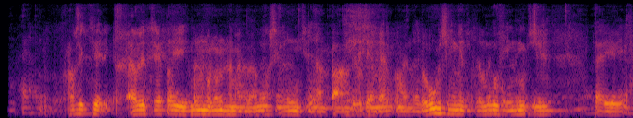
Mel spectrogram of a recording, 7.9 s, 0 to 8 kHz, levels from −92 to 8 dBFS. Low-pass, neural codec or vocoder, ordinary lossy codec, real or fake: 7.2 kHz; codec, 24 kHz, 1.5 kbps, HILCodec; none; fake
